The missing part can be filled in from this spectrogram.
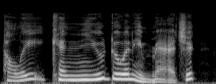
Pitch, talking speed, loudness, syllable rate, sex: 195 Hz, 165 wpm, -15 LUFS, 4.6 syllables/s, male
